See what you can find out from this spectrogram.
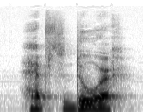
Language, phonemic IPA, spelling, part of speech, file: Dutch, /ɦɛpt/, hebt door, verb, Nl-hebt door.ogg
- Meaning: inflection of doorhebben: 1. second-person singular present indicative 2. plural imperative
